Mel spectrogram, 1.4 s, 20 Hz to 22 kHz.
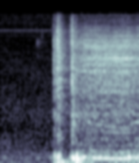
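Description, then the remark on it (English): A Mamiya M645 camera's motor winder advancing film: a sharp mechanical click or two, then a steady electric whir that runs on without pause. No one speaks. “John's shooting with his Mamiya M645. Mamiya. You have a very loud one. With a motor winder.”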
